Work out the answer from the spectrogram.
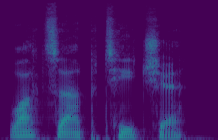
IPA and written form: wɒts ʌp ˈtiːʧə (What’s up, teacher?)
